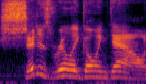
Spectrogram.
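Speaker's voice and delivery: ordinary delivery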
